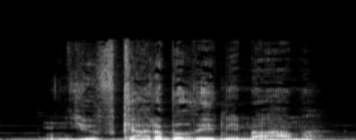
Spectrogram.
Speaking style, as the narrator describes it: I pleaded

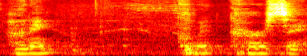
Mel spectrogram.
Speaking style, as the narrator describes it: my mom whispered in my ear

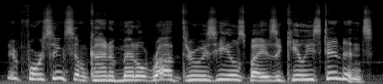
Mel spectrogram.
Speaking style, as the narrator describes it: Peter yelled, his voice cracking

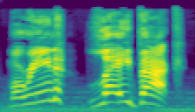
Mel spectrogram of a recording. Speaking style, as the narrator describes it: Rita shouted

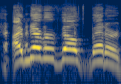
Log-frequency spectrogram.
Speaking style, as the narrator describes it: Trump shouted

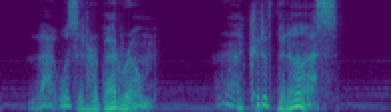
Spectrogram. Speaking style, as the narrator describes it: my mom looking at my dad and murmuring

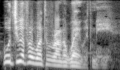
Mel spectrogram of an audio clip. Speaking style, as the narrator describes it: She blurted out

